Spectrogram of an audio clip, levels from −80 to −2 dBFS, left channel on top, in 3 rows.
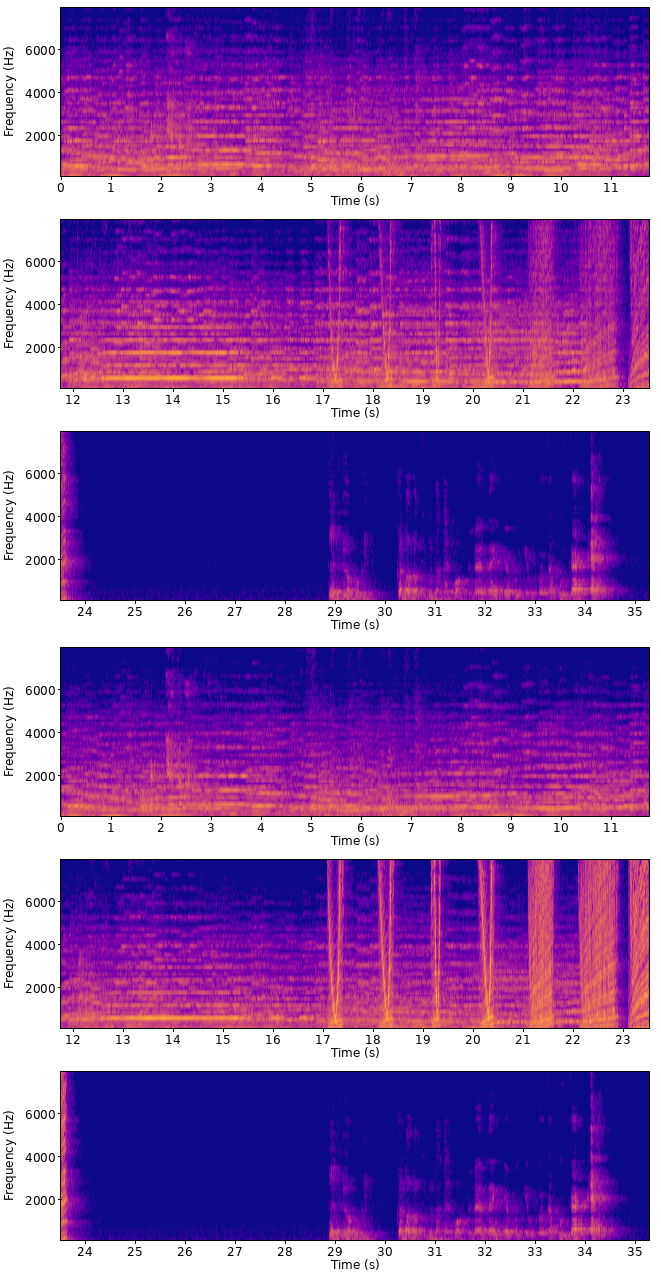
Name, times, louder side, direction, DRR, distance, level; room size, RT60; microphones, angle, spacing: voice 1, 0.0-22.3, left 2 dB, 45° left, 3.9 m, -28 dB
voice 2, 1.6-3.5 4.4-4.9 12.1-12.5 13.3-13.8 15.3-15.6 31.6-34.3, equal, 35° right, 4.5 m, -38 dB
voice 3, 4.9-7.3 11.6-12.7 13.0-13.5 28.9-29.7 30.2-31.5, left 1 dB, 10° left, 3.5 m, -39 dB
sound 1, 17.1-17.4 18.1-18.4 19.2-19.4 20.1-20.4 21.1-21.6 22.1-23.6, right 8 dB, 75° right, 0.4 m, -22 dB
21.0 x 11.0 x 5.1 m
head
